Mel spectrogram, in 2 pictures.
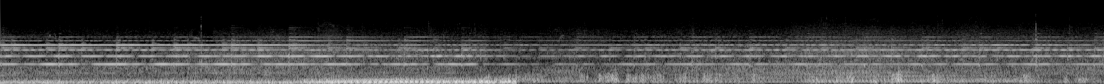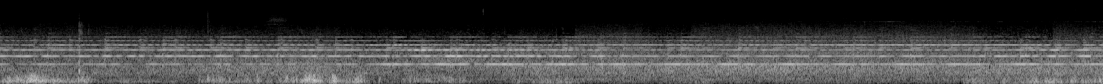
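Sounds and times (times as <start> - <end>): low rumble: 0.0 - 5.4
level crossing bells ringing: 0.0 - 22.0.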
